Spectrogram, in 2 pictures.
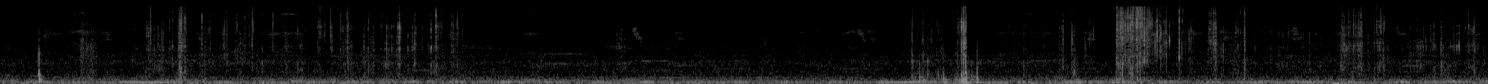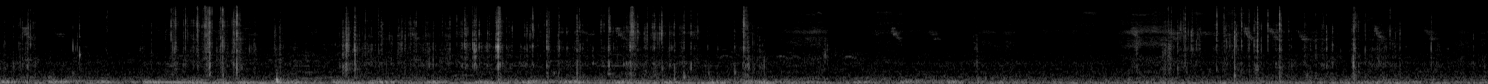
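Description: Pokémon card booster-pack foil wrappers being torn open and crinkled, and cards being handled: irregular rustling and small clicks, with louder tearing bursts about eleven seconds in and again near the end.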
